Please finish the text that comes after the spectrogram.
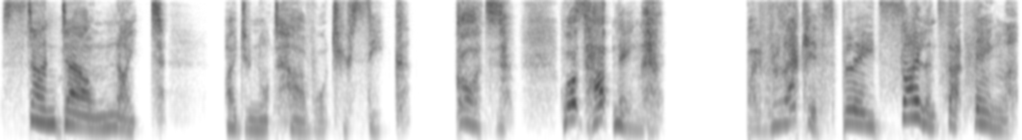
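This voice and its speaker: A woman playing a fierce, proud githyanki warrior in a video game, with a husky, raspy voice and a clipped, haughty, formal manner. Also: mid-range voice, sing-song, slow pace, dry recording, clean studio sound, exaggerated voice. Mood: commanding, alarmed. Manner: clipped, haughty, imperious, formal archaic phrasing.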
